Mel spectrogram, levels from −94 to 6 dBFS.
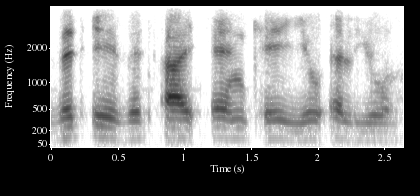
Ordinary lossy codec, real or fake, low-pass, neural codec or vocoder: Opus, 16 kbps; real; 3.6 kHz; none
